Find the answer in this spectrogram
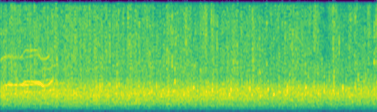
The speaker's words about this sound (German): Und jetzt bitte nochmal mindestens genauso viel Applaus für die ganzen Leute, die hier sitzen und uns so krass unterstützen.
